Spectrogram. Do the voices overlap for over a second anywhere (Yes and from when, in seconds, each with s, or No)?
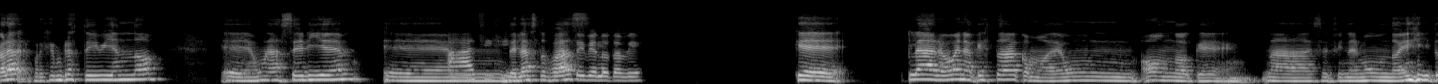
Yes, from 4.5 s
